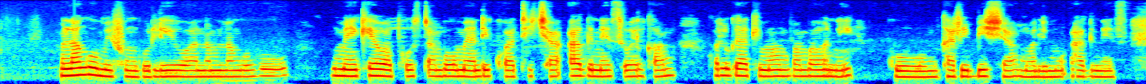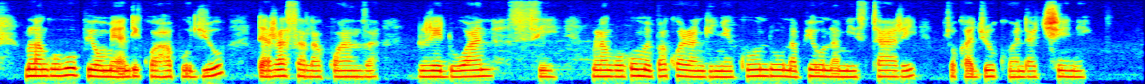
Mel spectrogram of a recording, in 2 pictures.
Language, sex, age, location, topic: Swahili, female, 18-24, Kisumu, education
